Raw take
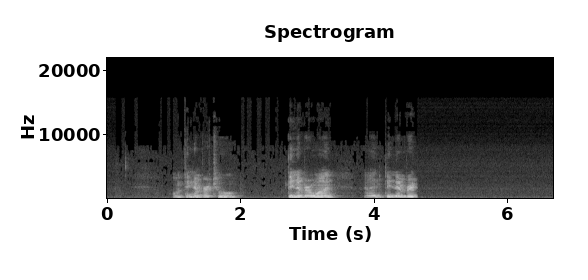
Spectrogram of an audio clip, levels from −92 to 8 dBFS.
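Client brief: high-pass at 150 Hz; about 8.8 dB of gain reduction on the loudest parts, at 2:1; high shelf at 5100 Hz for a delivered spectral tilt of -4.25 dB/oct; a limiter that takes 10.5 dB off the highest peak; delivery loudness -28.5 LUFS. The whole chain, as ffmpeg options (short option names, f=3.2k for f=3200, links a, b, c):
-af "highpass=150,highshelf=f=5.1k:g=-5.5,acompressor=threshold=-27dB:ratio=2,volume=1.5dB,alimiter=limit=-18dB:level=0:latency=1"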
